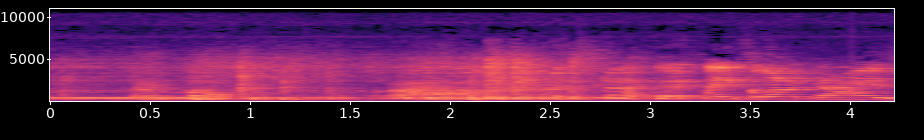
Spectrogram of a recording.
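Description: Television programme sound played through a 1986 General Electric clock/radio/TV's small built-in speaker: voices and music running together.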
